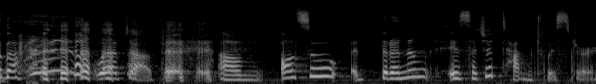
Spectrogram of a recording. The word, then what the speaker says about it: Tarannum: So they would make it Tara, Tarunam, Taranam.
